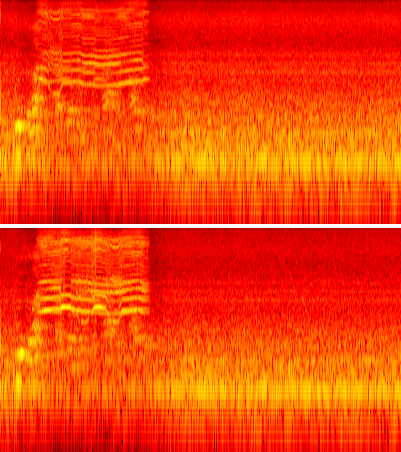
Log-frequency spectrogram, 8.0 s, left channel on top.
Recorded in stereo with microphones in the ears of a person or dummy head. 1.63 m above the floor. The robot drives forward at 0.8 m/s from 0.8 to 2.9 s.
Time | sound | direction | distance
0.3 | a man speaking | 5° left (ahead or behind) | 4.5 m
